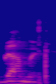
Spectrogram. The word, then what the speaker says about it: ब्रह्म: सबकी स्पेलिंग आपको सेम लगेगी इंग्लिश में। लेकिन ये ब्रह्म है। ब्रह्म है। मैं सही से नहीं लिख पाऊं। तो शब्द सुनिए मेरा। ब्रह्म है। एक होता है ब्रह्मा और एक होता है ब्राह्मण।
